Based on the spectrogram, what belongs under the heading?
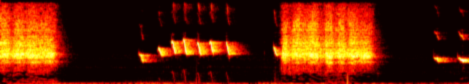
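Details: Borneo white-rumped shama singing cililin-type phrases. Loud harsh hissing bursts open and interrupt a quick series of bright, high whistled notes repeated about four times a second, with a low steady hum underneath.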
